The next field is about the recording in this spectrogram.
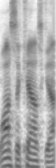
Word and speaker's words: Wasikowska: Mia Wasikowska. Yeah. That's it. Wasikowska. I'm saying it right. – And Jessica Chastain. – Everybody else is saying it wrong.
